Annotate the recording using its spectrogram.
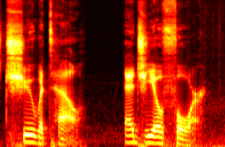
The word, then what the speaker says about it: Chiwetel Ejiofor: I gotta be very kind to you right now, Will, and just say it's Chiwetel Ejiofor. – How did I pronounce it? – Not that.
